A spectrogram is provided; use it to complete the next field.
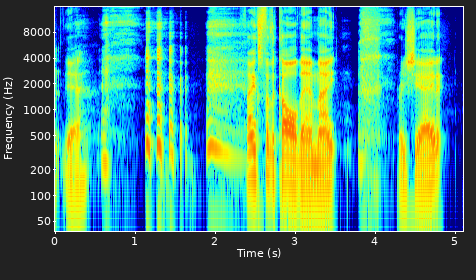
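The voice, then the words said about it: Put-on Australian accent. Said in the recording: “There's nothing in the world I love more than an Australian accent. ... That's pretty good. ... it's not bad.”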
